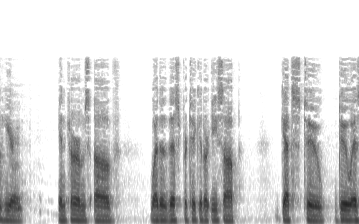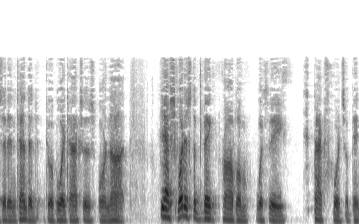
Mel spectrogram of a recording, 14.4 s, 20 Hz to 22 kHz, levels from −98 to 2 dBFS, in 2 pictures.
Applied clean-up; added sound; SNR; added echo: neural mask model DeepFilterNet 3.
